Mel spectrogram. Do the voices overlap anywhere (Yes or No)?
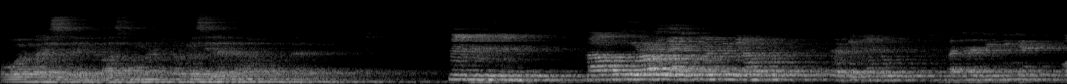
No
